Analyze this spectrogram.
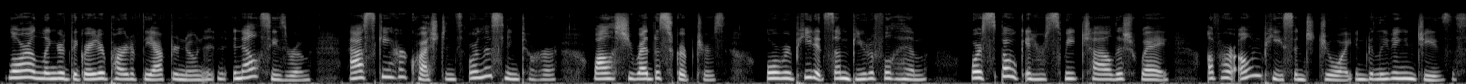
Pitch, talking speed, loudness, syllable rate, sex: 255 Hz, 185 wpm, -17 LUFS, 5.6 syllables/s, female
